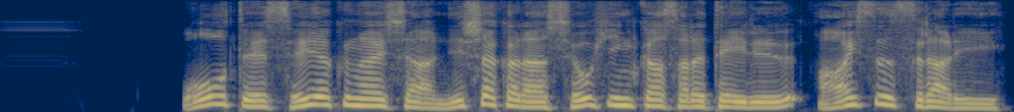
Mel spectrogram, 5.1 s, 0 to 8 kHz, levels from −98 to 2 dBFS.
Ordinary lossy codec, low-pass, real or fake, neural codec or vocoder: none; none; fake; codec, 16 kHz, 4.8 kbps, FACodec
